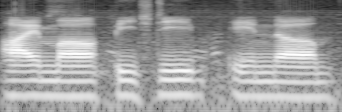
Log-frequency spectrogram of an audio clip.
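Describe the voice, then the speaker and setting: A man's voice: low voice, completely flat delivery, slow, highs cut off. A young man from Kazakhstan whose first language is Russian, answering interview questions thoughtfully with many fillers and restarts. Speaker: interview guest, linguist.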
